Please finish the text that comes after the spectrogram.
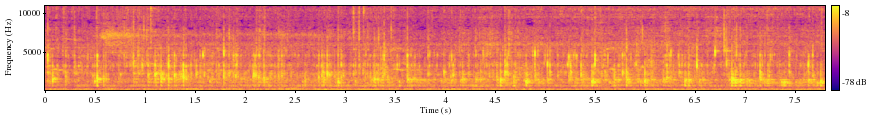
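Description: Water flows steadily while coffee is poured, a continuous splashing, gurgling stream heard close and at even loudness throughout, with no talking over it.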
